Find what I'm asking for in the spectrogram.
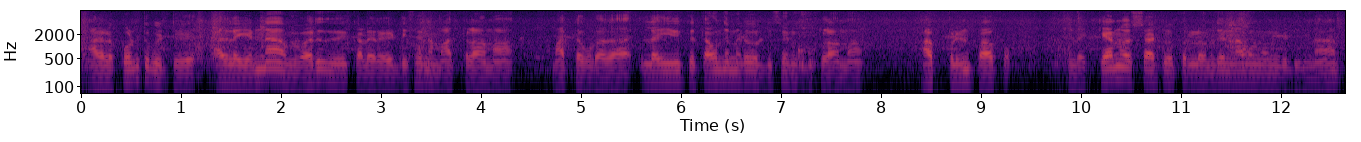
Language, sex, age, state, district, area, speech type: Tamil, male, 60+, Tamil Nadu, Nagapattinam, rural, spontaneous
